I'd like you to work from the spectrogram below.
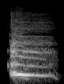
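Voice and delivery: high burst of laughter; real amused laugh; short laugh. Real, not acted. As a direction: let out a quick cackle. Laughing at the story.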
